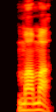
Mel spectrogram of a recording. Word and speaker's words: Mama: Mama. – Repeat it aloud after him. Always repeat aloud after the speaker. – Mama. – The Turkish vowel A is usually pronounced as the A in father.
